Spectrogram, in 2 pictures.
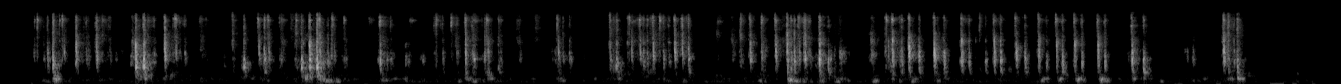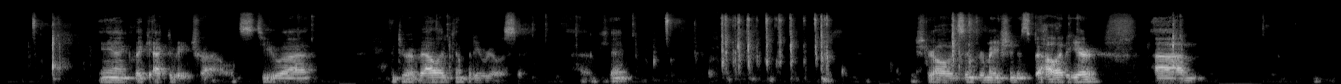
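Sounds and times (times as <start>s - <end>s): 
fast typing on a computer keyboard filling in a web form: 0.3s - 12.5s, 19.7s - 21.9s, 22.9s - 23.2s
speech: 14.4s - 16.6s, 17.4s - 19.8s, 22.7s - 25.5s.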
